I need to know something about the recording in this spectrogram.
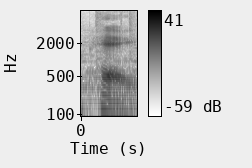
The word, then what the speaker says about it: Pe: Okay, so say the letter Pe or P. Right now, make the sound P. Pe is a labial letter. It is pronounced entirely with the lips.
